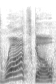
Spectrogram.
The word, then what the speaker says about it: Roscoe: It's pronounced Roscoe, and I stole that sandwich fair and square.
